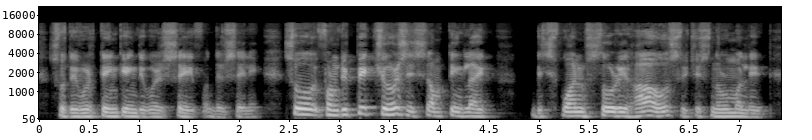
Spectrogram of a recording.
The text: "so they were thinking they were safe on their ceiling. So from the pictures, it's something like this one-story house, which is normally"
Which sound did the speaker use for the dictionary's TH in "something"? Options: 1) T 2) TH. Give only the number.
1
